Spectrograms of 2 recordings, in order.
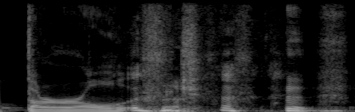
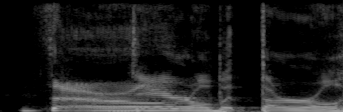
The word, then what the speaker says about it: Thurl: Thurl. It's like Daryl, but Thurl.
